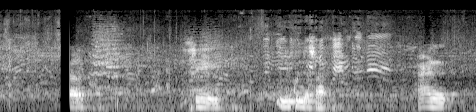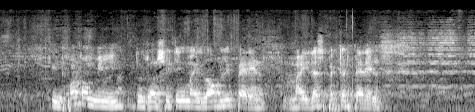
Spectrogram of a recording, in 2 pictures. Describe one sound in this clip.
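A man speaks through a microphone over loudspeakers outdoors.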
